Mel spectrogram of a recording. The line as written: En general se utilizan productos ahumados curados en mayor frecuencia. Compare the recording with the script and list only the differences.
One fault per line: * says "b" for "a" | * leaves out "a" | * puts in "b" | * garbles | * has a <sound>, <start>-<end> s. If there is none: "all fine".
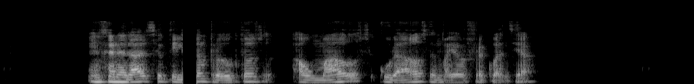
* has a dropout, 1.8-2.0 s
